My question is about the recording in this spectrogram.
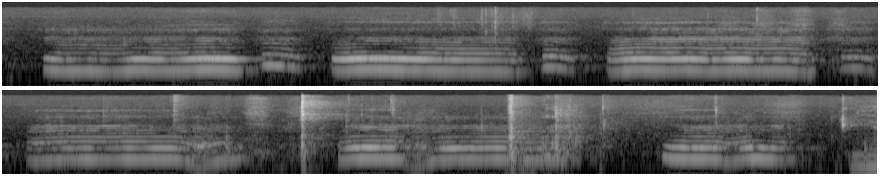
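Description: A baby humming while eating, a run of held notes of about a second each, nearly all on one pitch. A couple of sharp clicks fall in the second half.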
